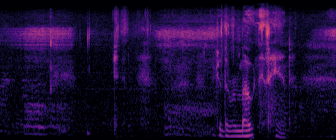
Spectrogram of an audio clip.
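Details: Man asleep snoring: irregular snorting, rattling snores with a louder throaty burst midway, over quiet room noise.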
